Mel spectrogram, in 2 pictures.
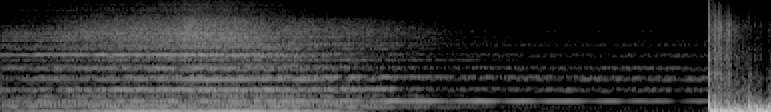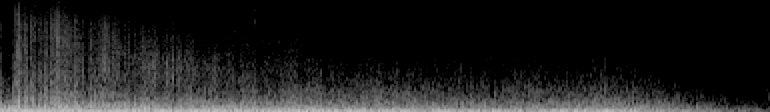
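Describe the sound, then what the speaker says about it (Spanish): Studio-made final explosion effect for the film Días Contados: a sustained tonal, droning buildup that fades, then a sudden massive blast with a long, loud, rumbling roar that slowly dies away. "la explosión final de Días Contados está hecho en el estudio de"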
